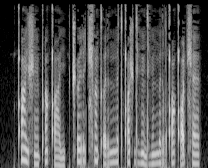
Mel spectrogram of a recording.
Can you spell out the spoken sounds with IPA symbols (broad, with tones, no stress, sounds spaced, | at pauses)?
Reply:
qʼ ẽ˦˨ j ʃ ẽ˨ pʼ ə̃˦ qʼ ɛ˨ j | t͡ʃʼ ø˦ r t͡ɕʰ ə̃˦ kʼ ə̰˨ r nː ə˦ t qʼ ʉ˦ ʃ dʱ ẽ˦˨ dʱ ẽ˦ ŋ ə˦ r qʼ ø˦ qʼ o̰˦ t͡ɕʰ ɛ˦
